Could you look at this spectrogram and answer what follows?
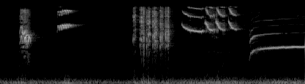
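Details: White-browed shortwing singing as a lure to attract other birds: separate high whistled notes, a harsh buzzy burst, a quick rippling trill, then a long steady whistle, with low background hum.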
